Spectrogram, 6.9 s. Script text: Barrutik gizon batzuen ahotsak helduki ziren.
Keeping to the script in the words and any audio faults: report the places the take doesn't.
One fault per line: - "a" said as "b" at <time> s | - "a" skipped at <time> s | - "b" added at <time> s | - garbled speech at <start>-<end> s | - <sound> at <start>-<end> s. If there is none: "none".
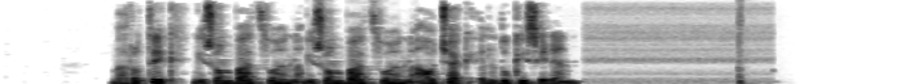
- "gizon batzuen" added at 2.3 s
- thud at 5.5-5.7 s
